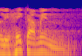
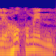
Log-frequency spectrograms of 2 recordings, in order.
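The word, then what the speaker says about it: لِحِكَمٍ: Itu dibacanya li hikamin. Ya. Bukan li hukmin tapi li hikamin adidatin wa fawaida katsiratin.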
